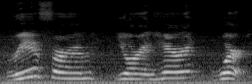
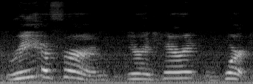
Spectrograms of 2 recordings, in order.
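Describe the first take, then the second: The two takes are said the same way.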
